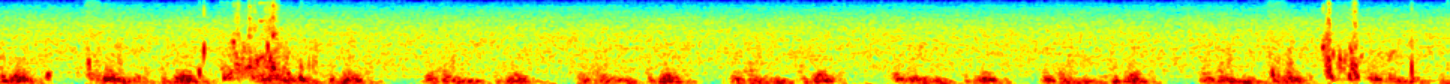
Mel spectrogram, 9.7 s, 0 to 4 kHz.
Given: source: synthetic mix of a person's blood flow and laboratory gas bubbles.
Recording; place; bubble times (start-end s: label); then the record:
Doppler ultrasound of blood flow; precordium
0.31-0.39 s: bubbles
0.58-0.83 s: bubbles
1.30-1.41 s: bubbles
1.47-2.15 s: bubbles
8.46-8.61 s: bubbles
8.81-9.34 s: bubbles
9.40-9.47 s: bubbles
From the record:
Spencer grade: 2 (many but less than half of the cardiac periods contain bubble signals, singularly or in groups); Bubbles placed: anywhere in the cardiac cycle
